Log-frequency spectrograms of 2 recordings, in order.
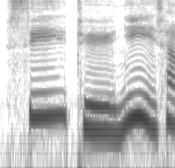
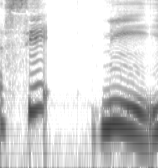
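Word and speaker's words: Sydney: 시드니 삼음절이 아니라 시니 이음절 하는 것처럼 이것도 gold coast 이음절로 하면서 t 발음 거의 안 나요.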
